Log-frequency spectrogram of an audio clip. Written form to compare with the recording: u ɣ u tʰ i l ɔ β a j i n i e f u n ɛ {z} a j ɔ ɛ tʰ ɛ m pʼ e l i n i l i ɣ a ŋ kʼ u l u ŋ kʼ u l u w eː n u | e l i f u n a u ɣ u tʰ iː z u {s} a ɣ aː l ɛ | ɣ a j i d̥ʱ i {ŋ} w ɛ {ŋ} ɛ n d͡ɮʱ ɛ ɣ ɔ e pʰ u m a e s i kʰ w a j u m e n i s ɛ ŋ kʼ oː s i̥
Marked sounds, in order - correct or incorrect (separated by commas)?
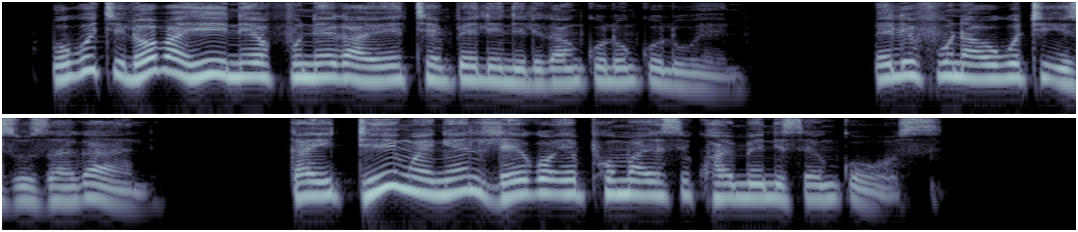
incorrect, incorrect, correct, correct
